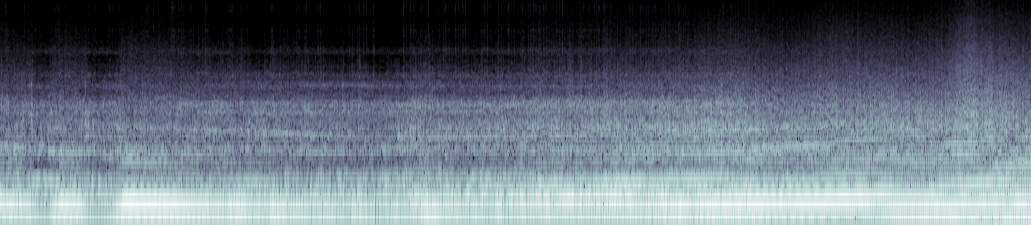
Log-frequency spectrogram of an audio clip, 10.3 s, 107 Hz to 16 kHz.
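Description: KTM 990 Super Duke's V-twin engine running hard under load, its revs dipping briefly twice about half a second and a second in. After that the note holds steady, sags a little through the middle, and climbs again near the end.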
